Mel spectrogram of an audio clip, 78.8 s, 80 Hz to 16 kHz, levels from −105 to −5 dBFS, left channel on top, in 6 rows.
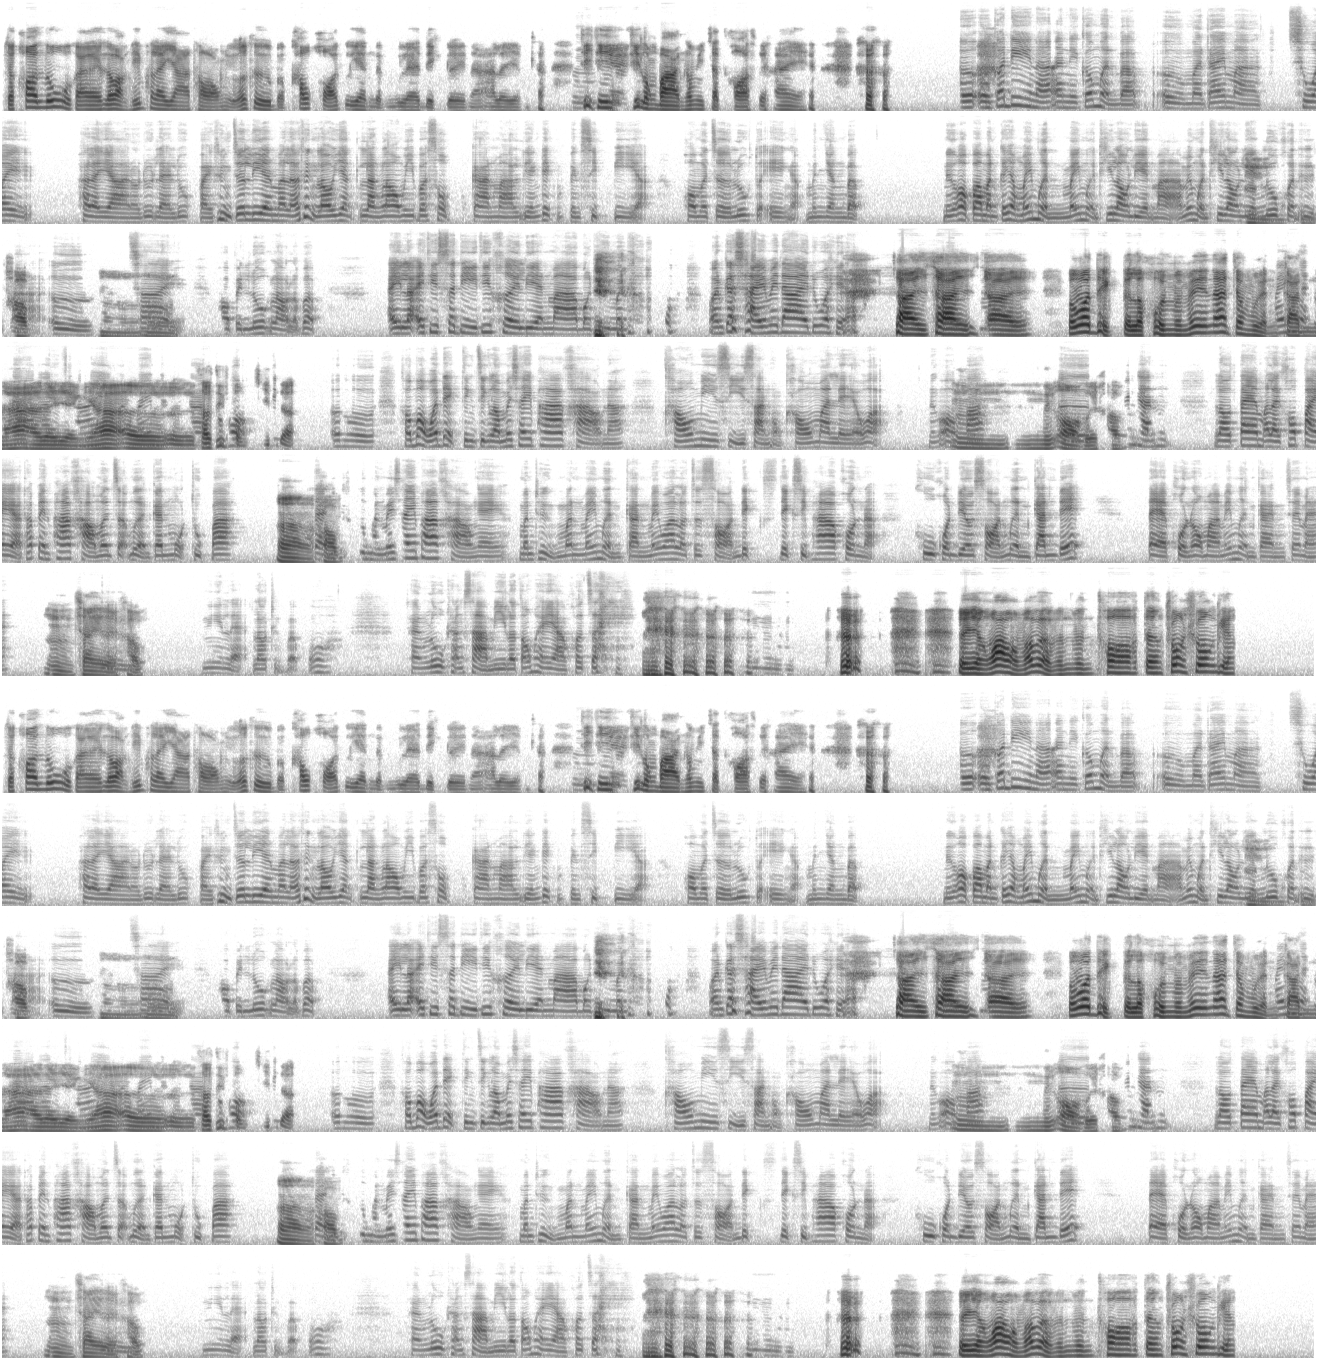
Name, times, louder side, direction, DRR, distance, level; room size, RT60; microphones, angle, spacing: voice 1, 0.0-5.2 5.5-8.8 9.8-9.9 25.6-25.8 26.3-26.5 27.3-28.0 32.2-32.4 34.7-41.7 42.2-42.3 48.9-50.6 55.3-55.9 66.1-67.1 72.1-73.0 74.1-74.3 74.6-78.0, left 3 dB, 50° left, 1.0 m, -32 dB
voice 2, 9.6-12.6 12.9-13.4 13.9-19.6 20.0-21.7 22.5-27.2 27.6-28.1 28.5-29.4 30.1-34.9 35.7-36.2 39.0-41.9 42.1-42.2 42.7-45.6 46.0-48.2 48.7-49.3 50.0-50.3 50.6-51.1 51.5-54.9 55.7-60.1 60.3-61.3 61.7-63.4 64.0-65.8 66.7-67.1 67.7-69.0 69.3-69.4 69.8-72.0 73.1-73.6, left 4 dB, 85° left, 4.9 m, -44 dB
head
